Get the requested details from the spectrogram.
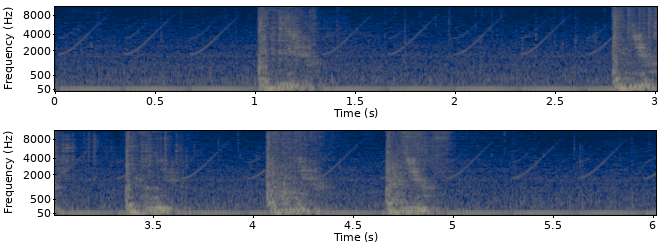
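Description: Energy blasts burst with loud crackling whooshes.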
